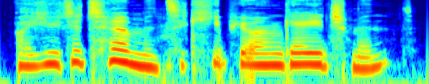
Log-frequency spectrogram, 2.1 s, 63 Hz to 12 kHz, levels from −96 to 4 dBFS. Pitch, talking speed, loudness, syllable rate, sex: 215 Hz, 195 wpm, -18 LUFS, 7.3 syllables/s, female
